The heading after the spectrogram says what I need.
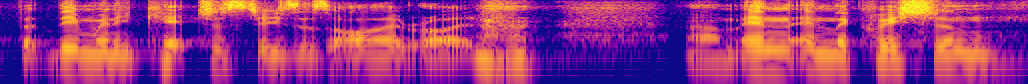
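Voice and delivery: ordinary delivery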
